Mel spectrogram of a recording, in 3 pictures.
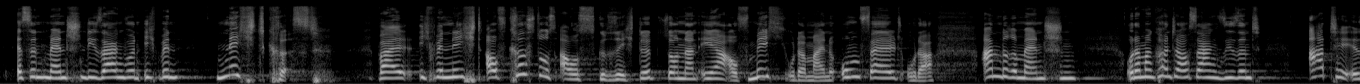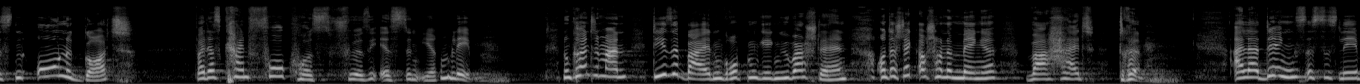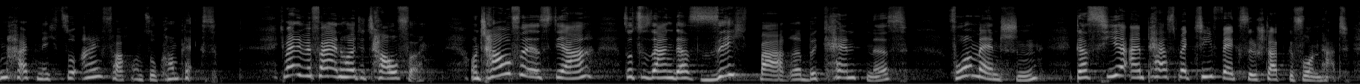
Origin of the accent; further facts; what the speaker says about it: Ennepetal, North Rhine-Westphalia, Germany; ich bin ja in der Stadt Ennepetal aufgewachsen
